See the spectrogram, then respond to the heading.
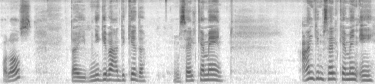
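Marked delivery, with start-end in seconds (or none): none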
